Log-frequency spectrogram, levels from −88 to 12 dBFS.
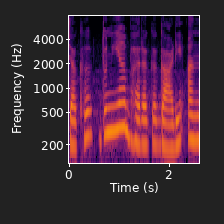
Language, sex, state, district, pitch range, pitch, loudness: Garhwali, female, Uttarakhand, Tehri Garhwal, 200-265 Hz, 225 Hz, -22 LUFS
